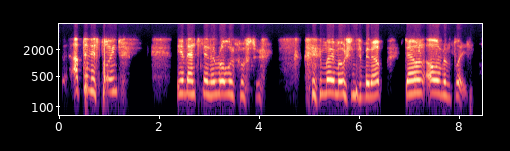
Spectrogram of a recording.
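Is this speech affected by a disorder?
Yes: cerebral palsy; voice is different.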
